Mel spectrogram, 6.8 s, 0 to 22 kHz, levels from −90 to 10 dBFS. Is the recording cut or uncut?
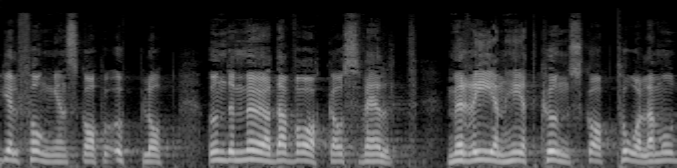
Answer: uncut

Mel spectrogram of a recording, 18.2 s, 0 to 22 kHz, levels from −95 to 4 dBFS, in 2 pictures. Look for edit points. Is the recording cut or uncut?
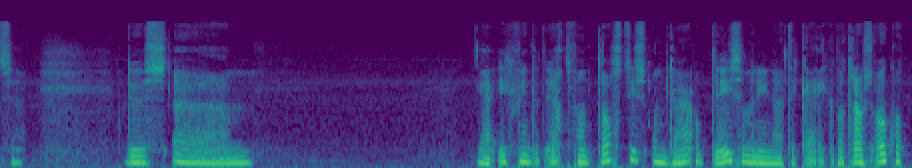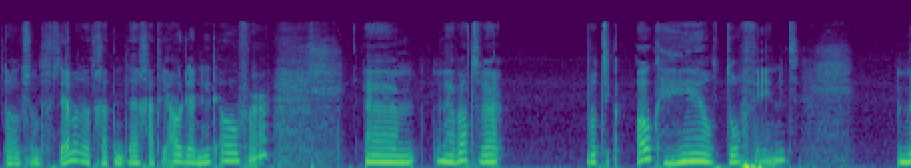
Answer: uncut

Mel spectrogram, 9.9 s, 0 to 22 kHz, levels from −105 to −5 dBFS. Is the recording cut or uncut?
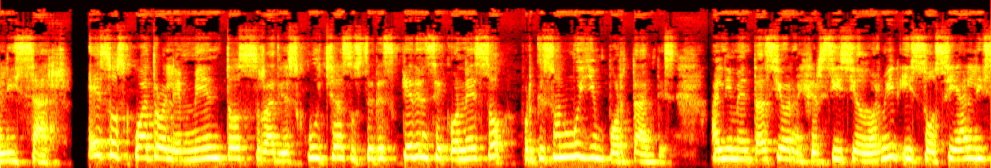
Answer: uncut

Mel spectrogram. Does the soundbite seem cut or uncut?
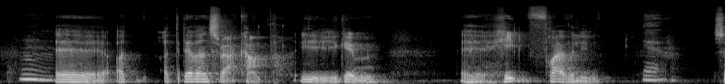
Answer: cut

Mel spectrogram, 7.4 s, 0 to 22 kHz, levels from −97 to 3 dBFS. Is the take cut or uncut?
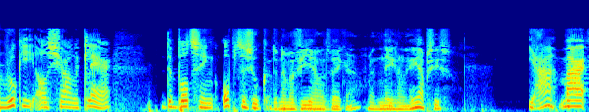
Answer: uncut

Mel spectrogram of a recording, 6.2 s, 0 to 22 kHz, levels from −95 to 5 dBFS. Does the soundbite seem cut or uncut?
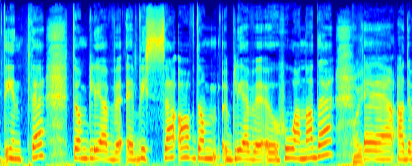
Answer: uncut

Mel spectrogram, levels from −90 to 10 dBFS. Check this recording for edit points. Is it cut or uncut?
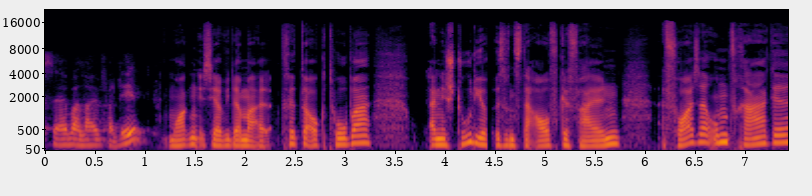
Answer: cut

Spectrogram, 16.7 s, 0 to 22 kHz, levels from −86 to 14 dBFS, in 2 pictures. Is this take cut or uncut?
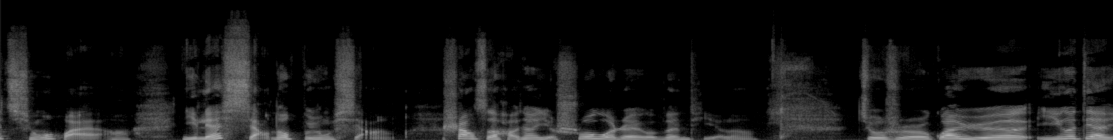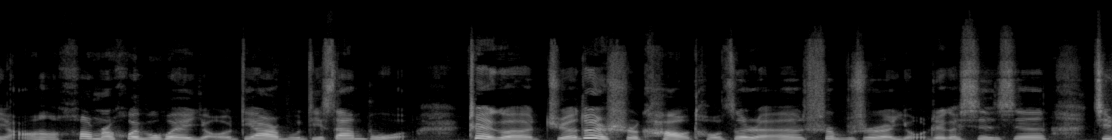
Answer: cut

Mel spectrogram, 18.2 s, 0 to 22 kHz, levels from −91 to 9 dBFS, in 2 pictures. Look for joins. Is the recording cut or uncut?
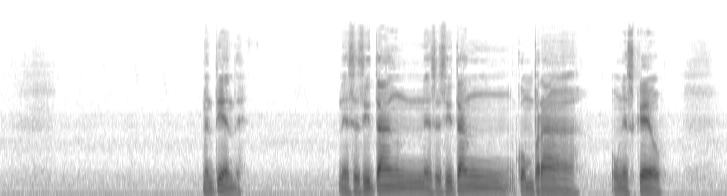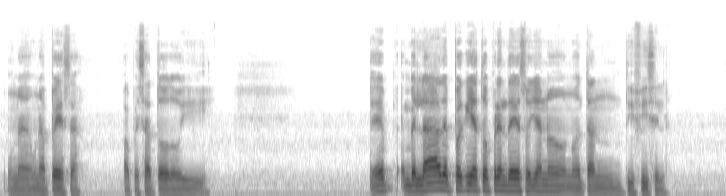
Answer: uncut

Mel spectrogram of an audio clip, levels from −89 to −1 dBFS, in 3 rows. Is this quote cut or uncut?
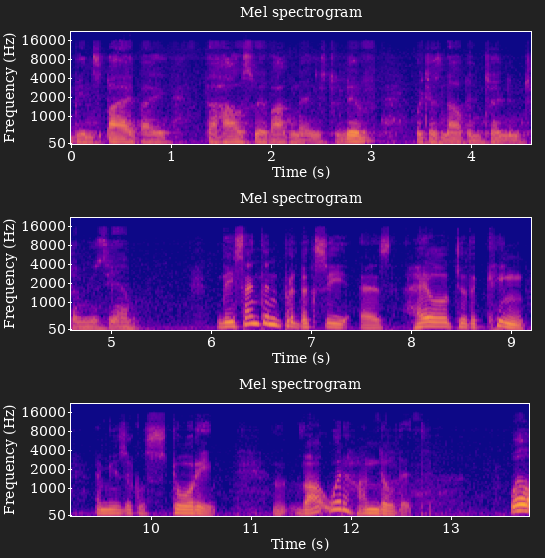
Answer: uncut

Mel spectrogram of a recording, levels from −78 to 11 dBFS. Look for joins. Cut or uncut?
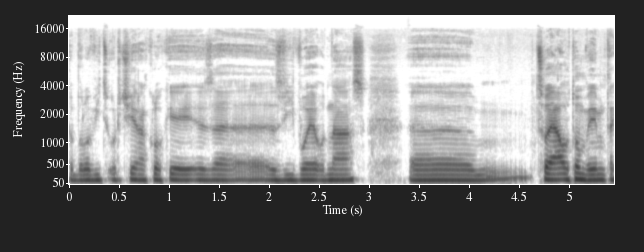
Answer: uncut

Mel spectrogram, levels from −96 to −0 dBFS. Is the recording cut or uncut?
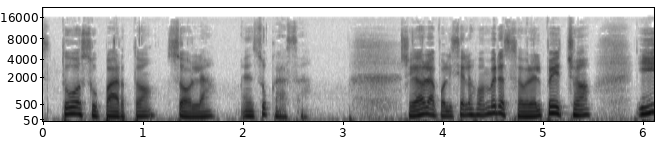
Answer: cut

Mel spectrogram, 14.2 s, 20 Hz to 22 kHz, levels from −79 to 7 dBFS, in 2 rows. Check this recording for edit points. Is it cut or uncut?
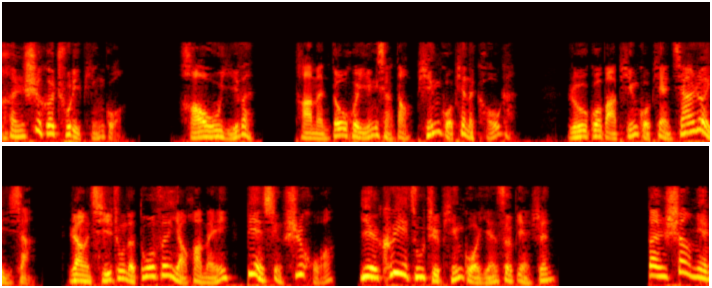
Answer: cut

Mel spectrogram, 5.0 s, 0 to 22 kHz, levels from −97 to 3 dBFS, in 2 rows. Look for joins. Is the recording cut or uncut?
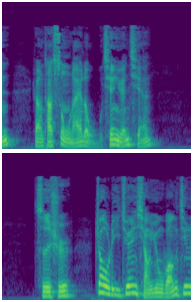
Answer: uncut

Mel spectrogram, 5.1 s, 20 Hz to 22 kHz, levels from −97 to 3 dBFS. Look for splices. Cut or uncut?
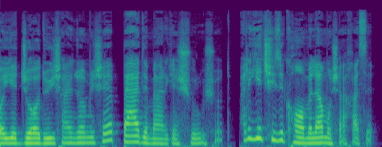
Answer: cut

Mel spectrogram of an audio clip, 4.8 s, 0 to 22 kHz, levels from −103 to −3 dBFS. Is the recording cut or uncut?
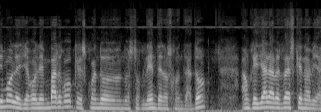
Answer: uncut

